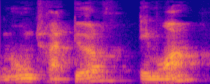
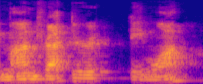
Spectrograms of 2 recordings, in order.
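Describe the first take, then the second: First: The name is said with a French accent. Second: The name is said with an American accent.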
